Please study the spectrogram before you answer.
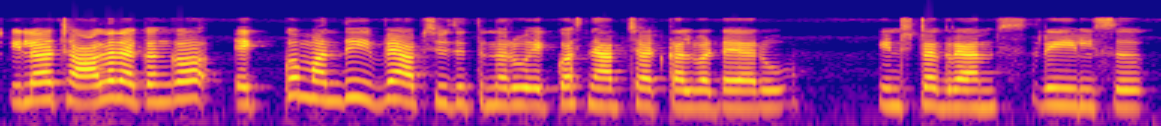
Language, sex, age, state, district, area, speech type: Telugu, female, 18-30, Telangana, Narayanpet, rural, spontaneous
